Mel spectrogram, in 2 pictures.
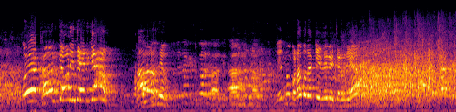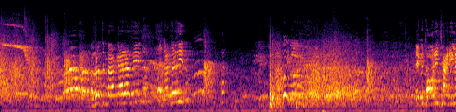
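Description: A man speaks loudly and with animation.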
